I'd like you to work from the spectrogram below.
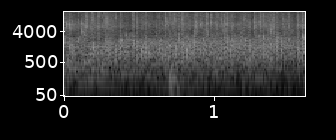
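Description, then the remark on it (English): A crowd applauds in a steady, dense wash of clapping that holds an even loudness from start to finish, with no voices rising above it. “I don't know why the hell y'all clapping at that, okay?”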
